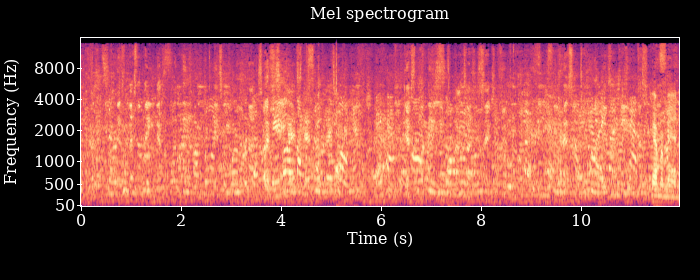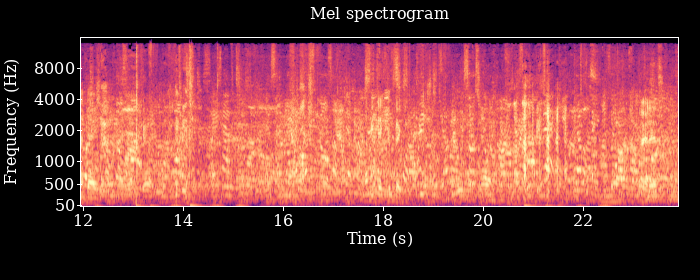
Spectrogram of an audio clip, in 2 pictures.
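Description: Several adults talk at once close by, with overlapping chatter.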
